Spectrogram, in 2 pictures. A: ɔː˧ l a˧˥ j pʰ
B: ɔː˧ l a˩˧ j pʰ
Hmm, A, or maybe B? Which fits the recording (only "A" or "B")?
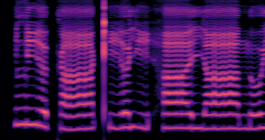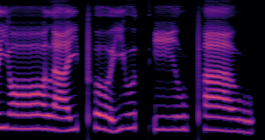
B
